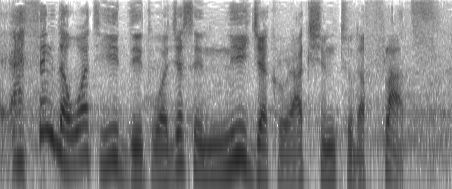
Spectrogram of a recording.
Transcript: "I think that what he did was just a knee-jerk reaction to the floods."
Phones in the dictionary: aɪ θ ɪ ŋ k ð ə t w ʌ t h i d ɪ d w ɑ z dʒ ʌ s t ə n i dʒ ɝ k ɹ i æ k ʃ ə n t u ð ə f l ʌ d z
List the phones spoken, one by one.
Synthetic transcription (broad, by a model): aɪ θ ɪ ŋ k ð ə t w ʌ t h i d ɪ d w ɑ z dʒ ʌ s t ə n i dʒ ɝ k ɹ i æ k ʃ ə n t u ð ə f l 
